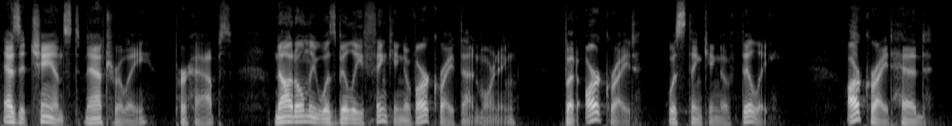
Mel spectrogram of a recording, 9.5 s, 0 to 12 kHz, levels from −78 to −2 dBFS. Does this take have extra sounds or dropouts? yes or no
no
